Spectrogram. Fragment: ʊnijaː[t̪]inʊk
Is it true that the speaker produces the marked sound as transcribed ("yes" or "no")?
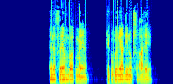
no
